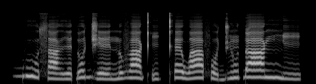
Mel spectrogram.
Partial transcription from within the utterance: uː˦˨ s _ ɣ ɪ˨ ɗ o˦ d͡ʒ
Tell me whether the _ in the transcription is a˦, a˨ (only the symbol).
a˨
